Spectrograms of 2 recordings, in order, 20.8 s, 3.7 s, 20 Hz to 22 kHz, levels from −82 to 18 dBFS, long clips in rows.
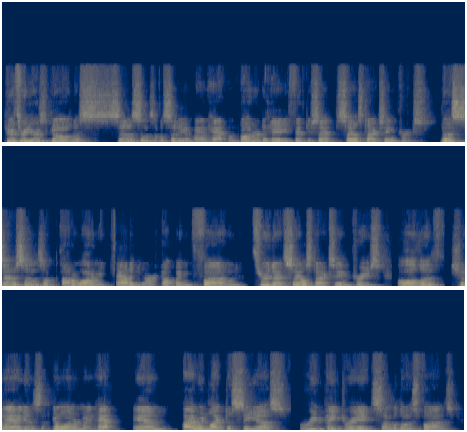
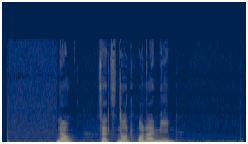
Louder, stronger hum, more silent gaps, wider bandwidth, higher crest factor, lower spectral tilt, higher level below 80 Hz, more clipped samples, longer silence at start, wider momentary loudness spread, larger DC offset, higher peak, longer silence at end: about the same, -25 LUFS vs -27 LUFS; neither; neither; second, 12.5 kHz vs 16 kHz; about the same, 18 dB vs 20 dB; second, -3.5 dB/octave vs -7.5 dB/octave; second, -68 dBFS vs -52 dBFS; neither; about the same, 0.05 s vs 0.1 s; second, 9 LU vs 16 LU; neither; about the same, -8 dBFS vs -8 dBFS; second, 0.15 s vs 1.05 s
